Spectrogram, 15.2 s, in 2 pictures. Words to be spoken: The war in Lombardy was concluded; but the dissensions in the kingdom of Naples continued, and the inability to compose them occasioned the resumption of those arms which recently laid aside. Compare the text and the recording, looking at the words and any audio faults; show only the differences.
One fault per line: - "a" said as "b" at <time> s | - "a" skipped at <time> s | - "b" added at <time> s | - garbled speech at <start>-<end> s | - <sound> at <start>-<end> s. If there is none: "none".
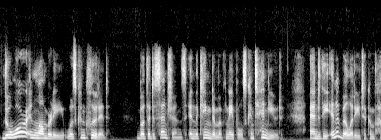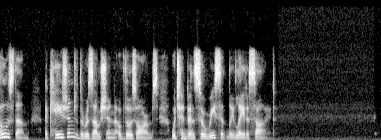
- "had been so" added at 11.2 s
